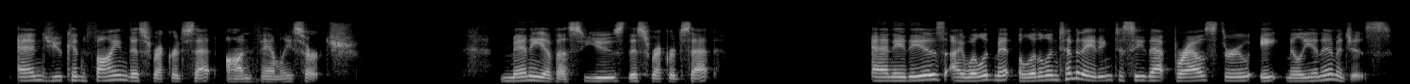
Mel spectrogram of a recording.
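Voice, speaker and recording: A woman speaks at a fairly slow pace with a fairly low pitch. Her pitch varies in an ordinary way, in an ordinary speaking voice. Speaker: genealogy society presenter. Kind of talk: webinar presentation. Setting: live webinar broadcast.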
